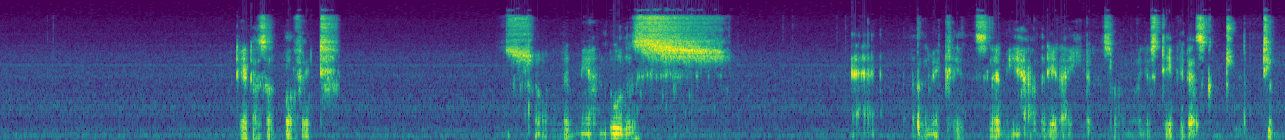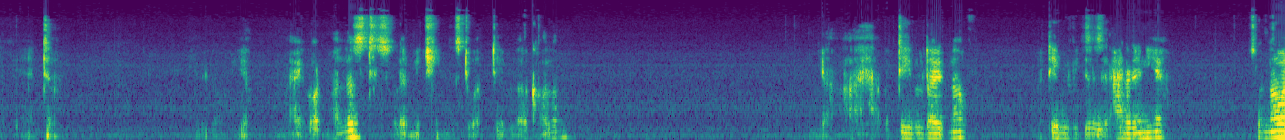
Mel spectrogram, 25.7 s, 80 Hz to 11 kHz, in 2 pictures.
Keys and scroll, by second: 5.1 ctrl+z, 9.3 ctrl+-, 11.1 ctrl+shift+-, 11.3 ctrl+shift+Down, 12.4 ctrl+t.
